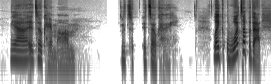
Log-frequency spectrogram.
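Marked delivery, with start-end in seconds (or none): 0.2-3.4 half-hearted, unenthusiastic, reluctant polite tone. Imitating kids who dislike the dinner made for them: imitating kids' unenthusiastic tone. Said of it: "you sound like my kids when I make dinner that they don't like".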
